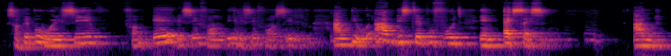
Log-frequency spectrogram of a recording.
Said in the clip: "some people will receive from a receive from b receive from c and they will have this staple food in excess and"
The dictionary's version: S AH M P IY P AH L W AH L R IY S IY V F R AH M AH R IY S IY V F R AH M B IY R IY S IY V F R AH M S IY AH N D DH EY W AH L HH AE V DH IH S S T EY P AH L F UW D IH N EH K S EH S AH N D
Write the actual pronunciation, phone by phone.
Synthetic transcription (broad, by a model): S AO M P IY P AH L W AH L R IY S IY V F R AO M AH R IY S IY V F R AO M B IY R IY S IY V F R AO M S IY AH N D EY W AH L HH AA V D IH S S T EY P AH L F UW D IH N EH K S EH S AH N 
